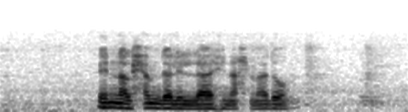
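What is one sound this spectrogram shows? A man speaks into a microphone in a slow, drawn-out, chanting voice.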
